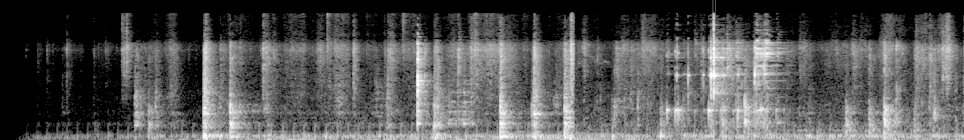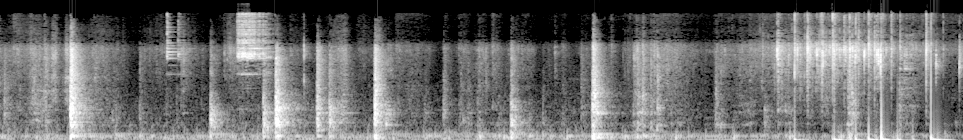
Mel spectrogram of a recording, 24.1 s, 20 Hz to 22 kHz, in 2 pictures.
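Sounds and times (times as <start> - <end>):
metal utensils clinking: 8.3 - 10.0, 14.1 - 15.6.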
